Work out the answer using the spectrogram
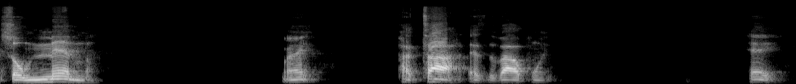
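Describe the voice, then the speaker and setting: A man teaching a language class in a slow, unhurried way. His voice is gravelly with a touch of fry. He keeps checking in with "right?" and asks his students questions. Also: fairly low pitch. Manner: checks in often with "right?" and "all right?". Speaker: Hebrew teacher. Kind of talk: classroom lesson.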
